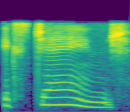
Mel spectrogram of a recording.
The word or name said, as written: exchange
